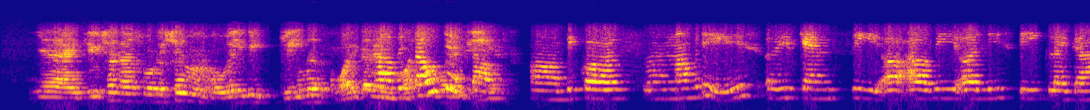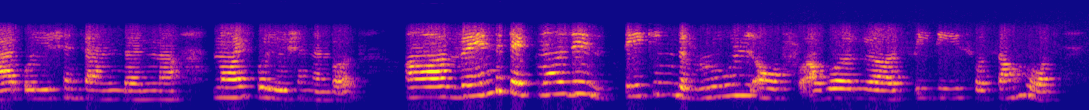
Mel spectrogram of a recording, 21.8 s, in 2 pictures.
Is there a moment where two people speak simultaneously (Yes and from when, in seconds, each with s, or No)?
Yes, from 3.7 s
